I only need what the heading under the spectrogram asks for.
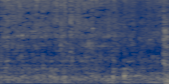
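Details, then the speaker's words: Used Amana washer (Whirlpool-built, electric) on extra large load setting: steady rush and splash of water filling the tub with no hum or chatter from the valve; normal water fill. "See, we'll put it on extra large load. See, it's bringing the water in just fine."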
